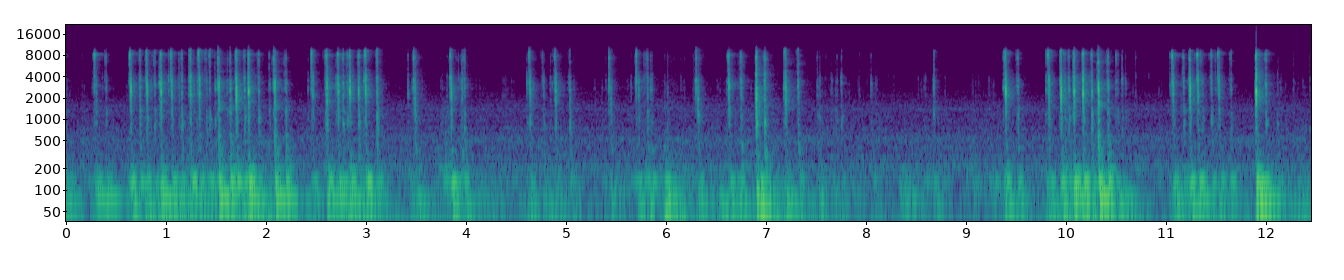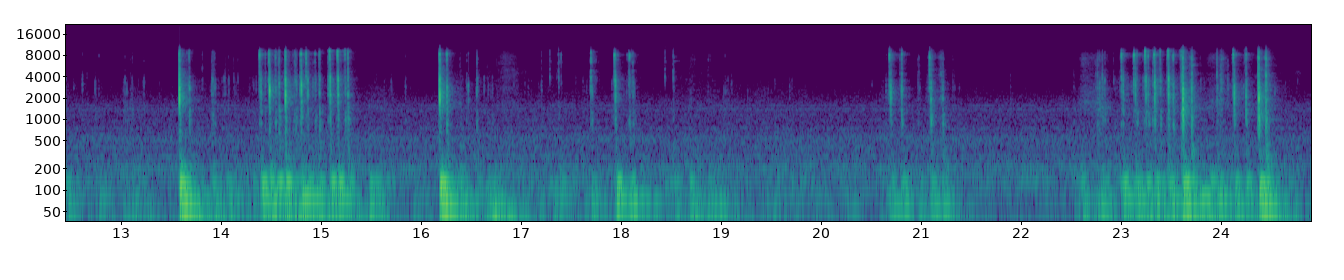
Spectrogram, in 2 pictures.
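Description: Python code is typed on a computer keyboard in bursts of rapid keystrokes separated by short pauses, close and moderately loud, with no speech.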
